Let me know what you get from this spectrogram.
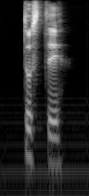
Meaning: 1. to toast (grill bread to make toast) 2. to toast (drink to something)
- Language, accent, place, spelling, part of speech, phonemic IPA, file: French, France, Lyon, toaster, verb, /tɔs.te/, LL-Q150 (fra)-toaster.wav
